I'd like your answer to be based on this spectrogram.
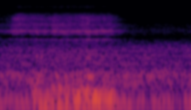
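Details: Yellow Labrador dog snoring loudly while asleep after a short run in the backyard; single low, rough, rattling breath sound.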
